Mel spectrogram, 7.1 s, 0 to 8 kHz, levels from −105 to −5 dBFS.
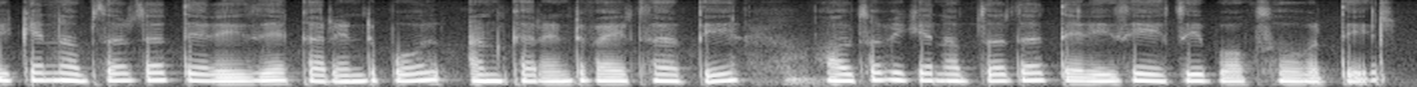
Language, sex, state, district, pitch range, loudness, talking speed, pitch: English, female, Punjab, Kapurthala, 210-245 Hz, -12 LUFS, 220 wpm, 225 Hz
